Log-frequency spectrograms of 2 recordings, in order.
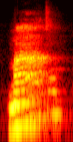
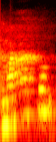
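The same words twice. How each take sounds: First: Mock drawn-out "Michael?" with every syllable stretched; lightly imitating the mayor stretching out "Michael?"; stretched-out name. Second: Rising, drawn-out "Michael?" with each syllable pulled long; lightly imitating the mayor's long rising "Michael?"; stretched-out name. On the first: Mayor greeting the speaker, a mild mock stretched "Michael?". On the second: Mayor calling the speaker's name, mildly mocked and stretched. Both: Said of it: "make your name fourteen syllables".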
